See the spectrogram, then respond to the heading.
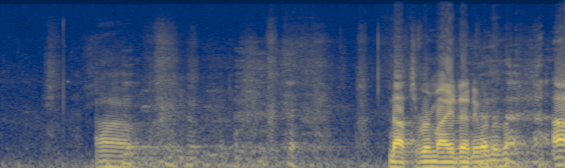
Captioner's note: audience laughing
